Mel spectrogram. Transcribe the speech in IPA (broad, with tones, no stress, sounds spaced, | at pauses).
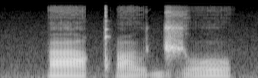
a˦˨ qʼ ʊ˧˩˧ d͡ʒ o˧˥˧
